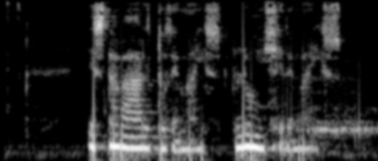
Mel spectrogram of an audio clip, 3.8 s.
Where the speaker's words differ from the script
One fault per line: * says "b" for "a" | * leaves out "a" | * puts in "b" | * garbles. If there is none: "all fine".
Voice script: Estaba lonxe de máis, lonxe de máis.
* says "alto" for "lonxe"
